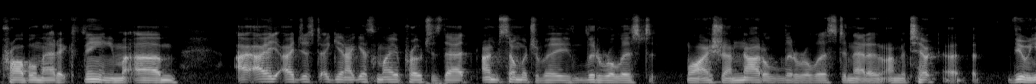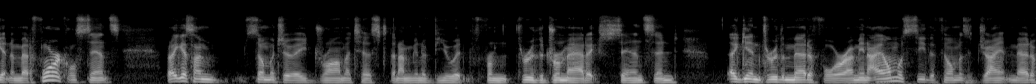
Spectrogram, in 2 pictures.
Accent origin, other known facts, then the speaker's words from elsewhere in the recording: the South, United States; I'm from the South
